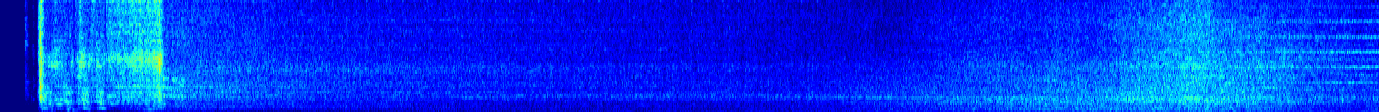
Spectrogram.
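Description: Recorded car engine at the head of a rap track: it starts suddenly, loud for about a second, then runs on and grows steadily louder through the last few seconds.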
